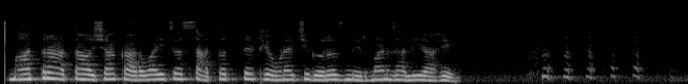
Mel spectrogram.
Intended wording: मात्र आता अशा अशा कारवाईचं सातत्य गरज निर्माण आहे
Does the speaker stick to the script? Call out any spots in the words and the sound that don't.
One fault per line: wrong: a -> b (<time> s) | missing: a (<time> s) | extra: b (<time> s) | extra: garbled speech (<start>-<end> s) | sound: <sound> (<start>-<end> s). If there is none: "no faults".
missing: अशा (1.1 s)
extra: ठेवण्याची (2.5 s)
extra: झाली (3.9 s)
sound: laugh (5.2-6.5 s)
